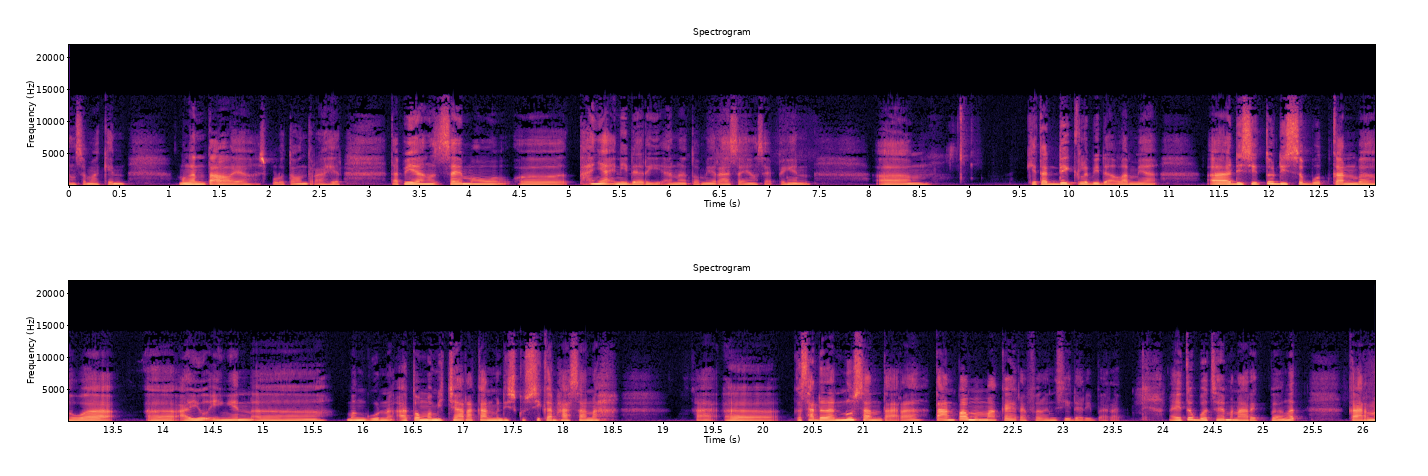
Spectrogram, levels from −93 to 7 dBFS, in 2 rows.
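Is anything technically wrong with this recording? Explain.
No, I hear no technical faults in this recording.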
